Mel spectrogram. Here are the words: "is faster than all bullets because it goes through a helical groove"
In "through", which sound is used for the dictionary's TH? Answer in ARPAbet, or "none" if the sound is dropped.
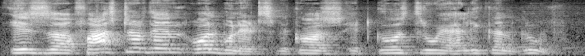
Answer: T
